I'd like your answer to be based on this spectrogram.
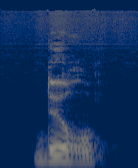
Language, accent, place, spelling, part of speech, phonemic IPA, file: French, France, Lyon, deux-roues, noun, /dø.ʁu/, LL-Q150 (fra)-deux-roues.wav
- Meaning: two-wheeler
